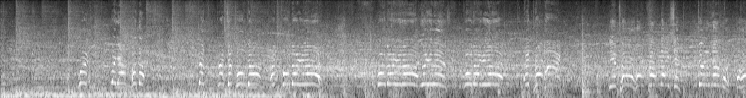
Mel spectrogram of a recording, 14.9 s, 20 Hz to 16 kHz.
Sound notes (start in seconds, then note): 6.2 audience cheers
